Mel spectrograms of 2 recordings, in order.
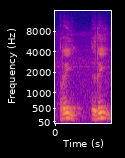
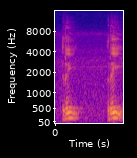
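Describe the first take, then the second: The two takes are said the same way.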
